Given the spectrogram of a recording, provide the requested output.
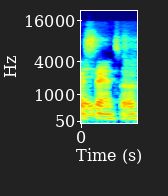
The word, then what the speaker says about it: Santa: and the thing is my last name is traditionally pronounce Santa because it's Spanish but we usually just go by Santa so yeah oh okay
